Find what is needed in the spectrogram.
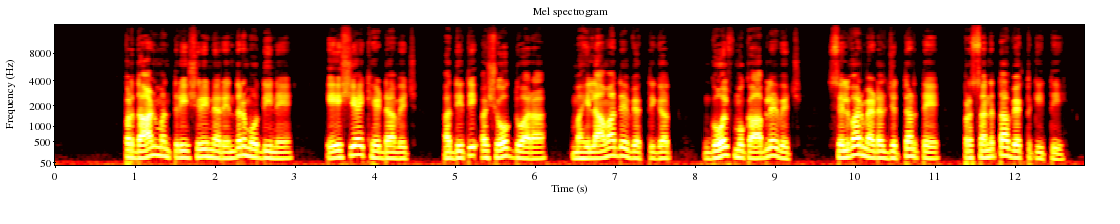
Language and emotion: Punjabi, neutral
